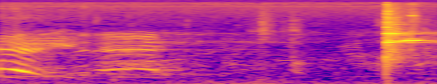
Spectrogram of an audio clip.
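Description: Quiet ballpark ambience, then near the end a single sharp ping of a metal baseball bat hitting a pitched ball, ringing briefly.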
